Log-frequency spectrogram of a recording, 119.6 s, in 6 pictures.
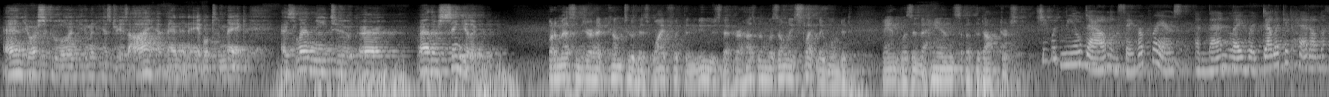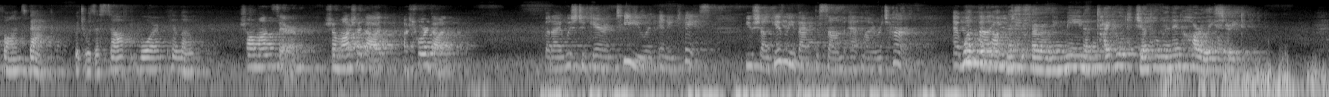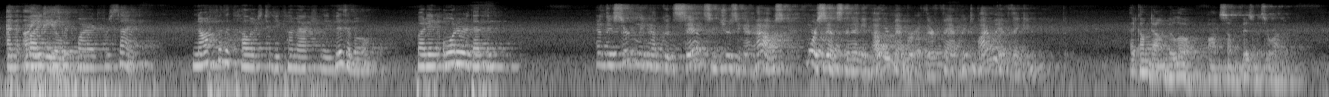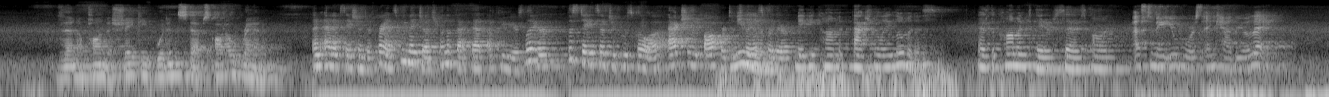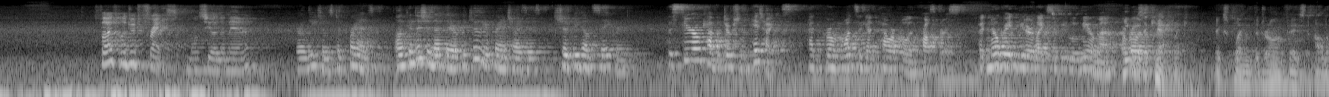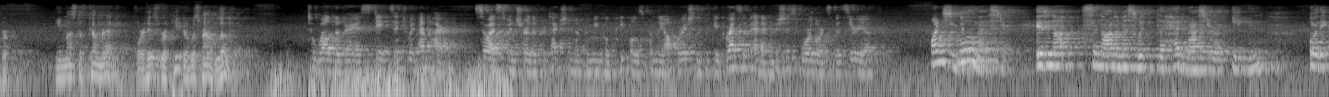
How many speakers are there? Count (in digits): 10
